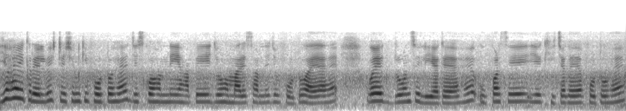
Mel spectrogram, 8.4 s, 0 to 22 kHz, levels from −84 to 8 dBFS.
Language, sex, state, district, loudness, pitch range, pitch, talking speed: Hindi, male, Chhattisgarh, Raipur, -17 LUFS, 220-255 Hz, 240 Hz, 230 wpm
